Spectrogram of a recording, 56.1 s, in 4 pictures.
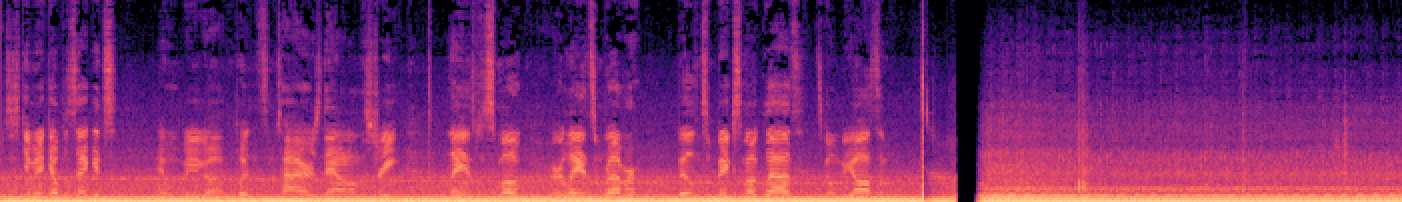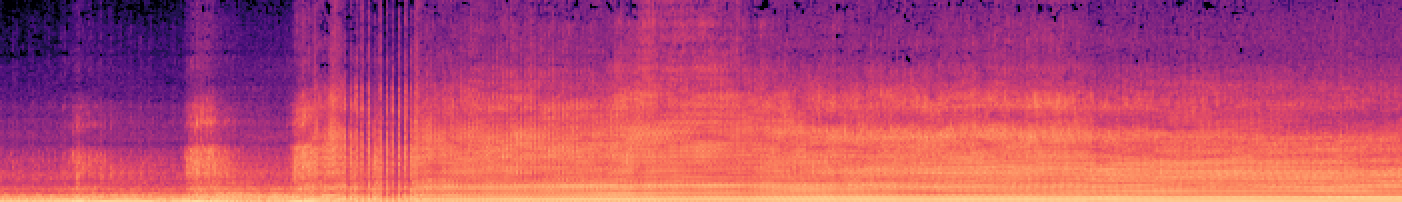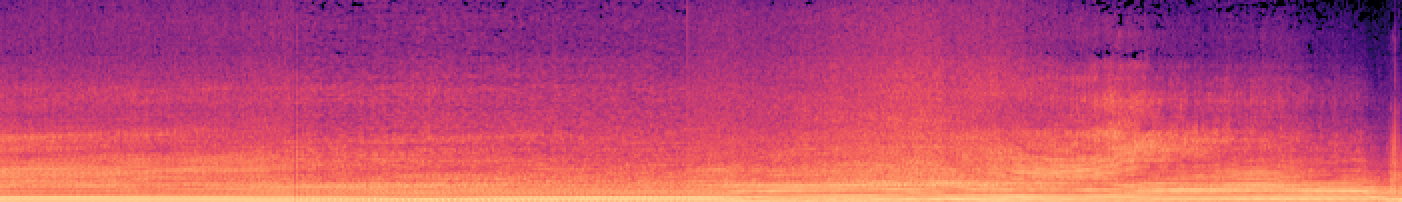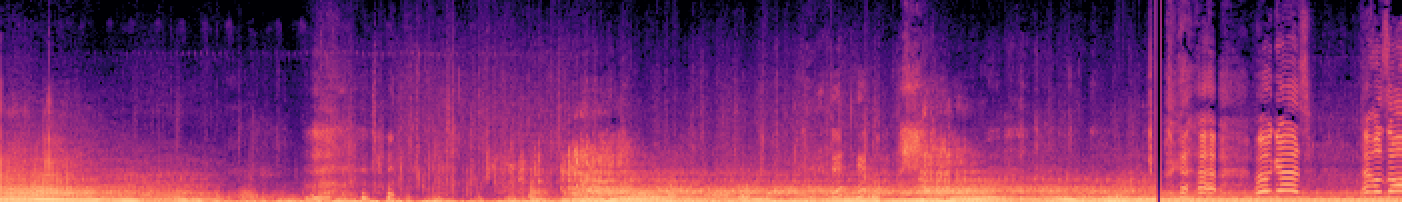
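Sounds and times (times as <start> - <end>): car engine revving: 0.0 - 45.3, 47.4 - 56.0
tyres spinning on asphalt: 46.0 - 53.5.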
